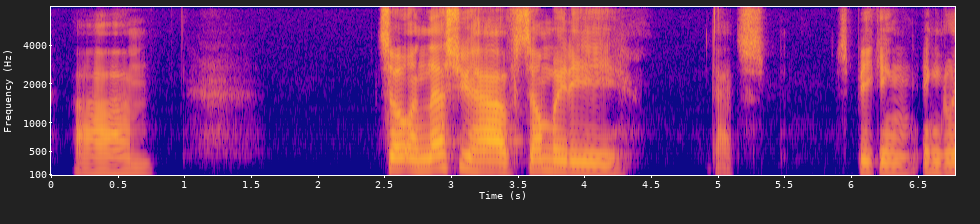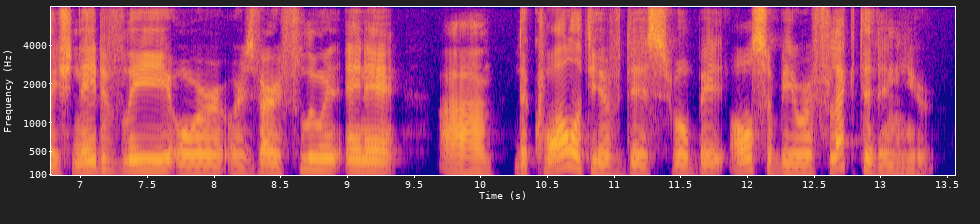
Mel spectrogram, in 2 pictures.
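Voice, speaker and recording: A man with a non-native accent and a dark, mellow tone speaks fairly slowly at a fairly high pitch, with long, frequent pauses, on a very clean recording with a silent background and a dry, close sound with no echo. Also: ordinary pitch variation. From Belgium. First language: not English. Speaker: software developer, conference speaker. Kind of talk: conference talk. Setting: stage with audience. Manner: halting, many fillers.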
